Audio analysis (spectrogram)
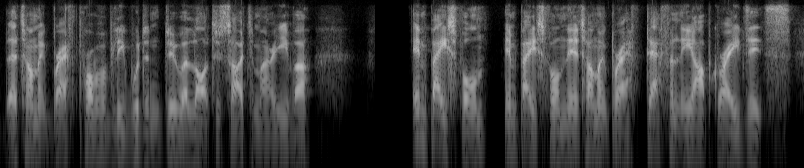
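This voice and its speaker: Bright-voiced low man, dull lo-fi audio. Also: no echo. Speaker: guest panelist. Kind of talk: casual discussion.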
